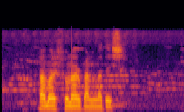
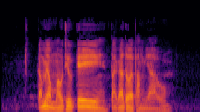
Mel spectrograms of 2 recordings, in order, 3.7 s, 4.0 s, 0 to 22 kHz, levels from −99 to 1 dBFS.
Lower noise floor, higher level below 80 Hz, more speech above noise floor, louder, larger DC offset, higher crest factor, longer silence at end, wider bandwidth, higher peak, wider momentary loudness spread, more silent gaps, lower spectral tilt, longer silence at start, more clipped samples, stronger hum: second, -49 dBFS vs -70 dBFS; second, -60 dBFS vs -50 dBFS; second, 29 dB vs 43 dB; first, -21 LUFS vs -27 LUFS; neither; about the same, 20 dB vs 20 dB; about the same, 0.5 s vs 0.6 s; second, 7.6 kHz vs 10 kHz; first, -4 dBFS vs -8 dBFS; first, 22 LU vs 15 LU; neither; second, -5 dB/octave vs -6.5 dB/octave; second, 0.05 s vs 0.75 s; neither; neither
